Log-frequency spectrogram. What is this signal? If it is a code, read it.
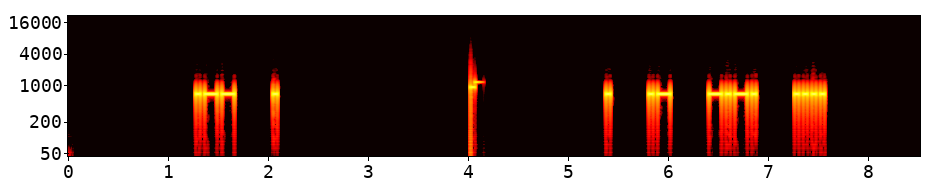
Morse code, heard as a keyed tone, about 28 wpm, spaced as for 16 wpm, 700 Hz. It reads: WE EACH
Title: 3x Character Spacing - Top 100 Words - 28wpm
